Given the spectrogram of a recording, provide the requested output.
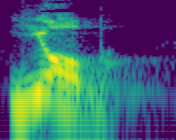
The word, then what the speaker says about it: Job: Now, Job, by the way, in the Hebrew, it's pronounced Yob.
